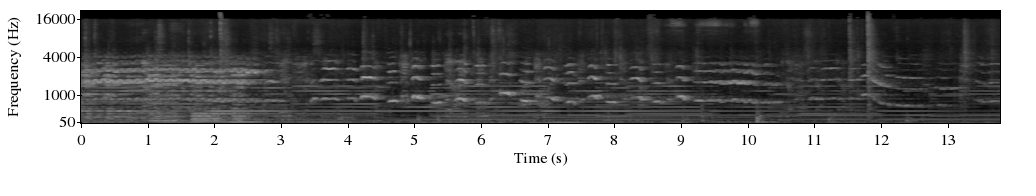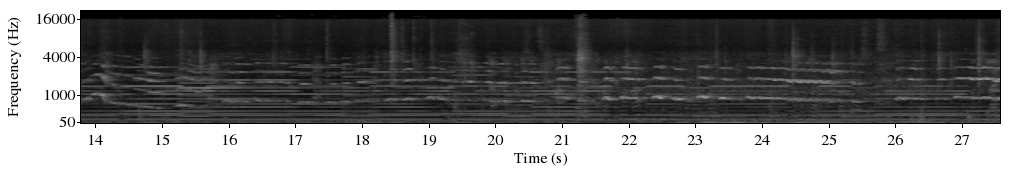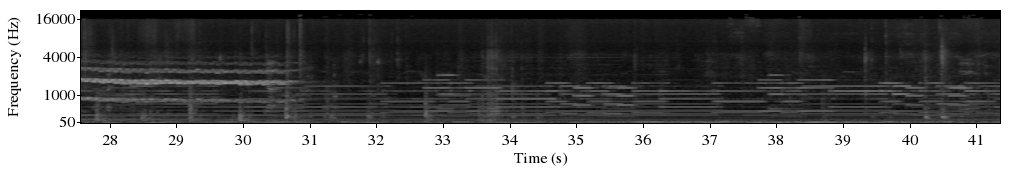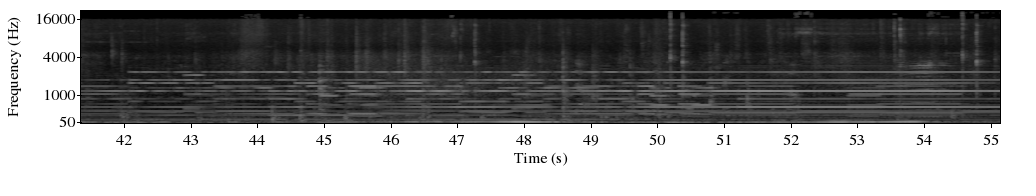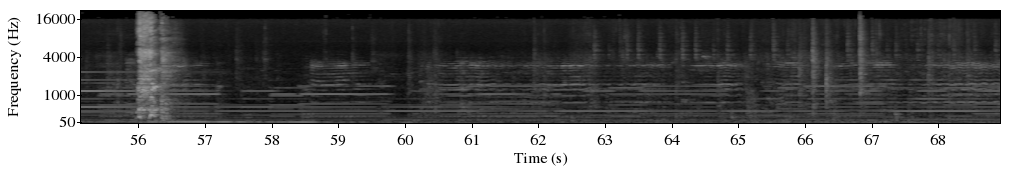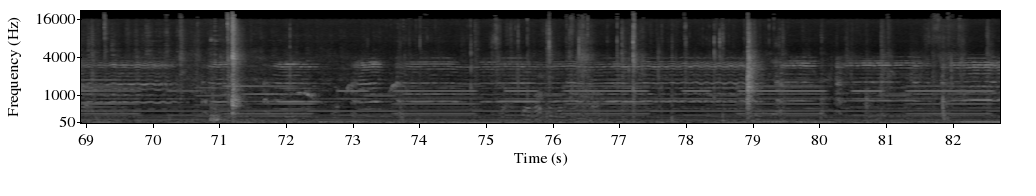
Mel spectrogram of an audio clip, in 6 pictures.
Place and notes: cologne, kleiner griechenmarkt, a-musik
aufnahme anlässlich des la paloma spezials
im plattenladden der a-musik
project: social ambiences/ listen to the people - in & outdoor nearfield recordings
